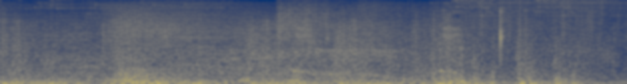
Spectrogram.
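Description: A fire attack bursts against an enemy in Dark Souls, a low rumbling whoosh of flame with heavy booming texture that lasts several seconds, close and fairly loud with no talking.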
